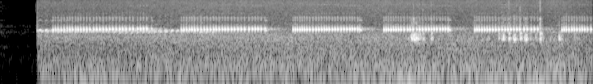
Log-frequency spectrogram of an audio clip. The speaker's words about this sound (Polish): A skoro tak, to zagnieździły się tam żaby. Skoro tak, to rechoczą na potęgę i zakłócają ciszę nocną.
